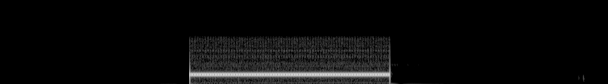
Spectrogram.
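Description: Ringback tone of an outgoing phone call: one steady two-second ring about two seconds in, the other line ringing unanswered.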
